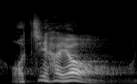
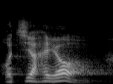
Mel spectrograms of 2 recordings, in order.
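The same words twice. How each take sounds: First: 어찌하여 drawn out slow and louder, falling; son's question back. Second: 어찌하여 stretched slowly with a falling tune; mother's question. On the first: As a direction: throw 어찌하여 back at her, slow and pointed. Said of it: "거꾸로 질문하고 있습니다". (어찌하여를 되묻듯 느리고 힘있게) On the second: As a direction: ask 어찌하여 slowly, a touch reproachful. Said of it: "어머니 마리아가". (어찌하여를 느리게 끄는 어머니의 물음) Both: Retold or imitated.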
